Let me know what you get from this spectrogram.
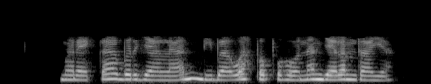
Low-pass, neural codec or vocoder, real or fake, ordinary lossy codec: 3.6 kHz; none; real; MP3, 32 kbps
